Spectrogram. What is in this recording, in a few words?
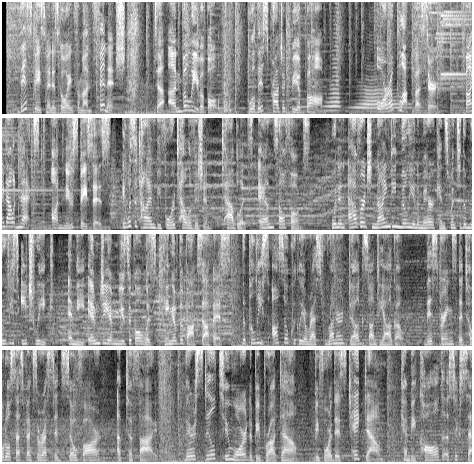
vo broadcast narration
